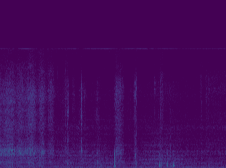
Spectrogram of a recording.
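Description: A few faint, light clicks and taps of handling over a steady low hum.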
